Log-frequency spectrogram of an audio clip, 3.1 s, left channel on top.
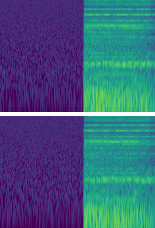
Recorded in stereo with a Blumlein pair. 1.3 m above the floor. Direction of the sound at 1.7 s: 5° left.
